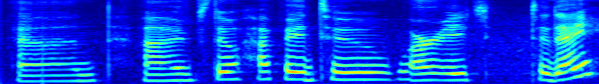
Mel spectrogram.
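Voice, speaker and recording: Speaking at a very slow pace, a woman with a Chinese accent uses lively intonation. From northeastern China. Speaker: knitting podcaster and designer. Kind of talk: casual chat.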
